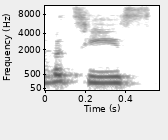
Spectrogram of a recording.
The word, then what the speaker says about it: Batteast: They can find me under Shanna Batteast. I know my name is interesting spelled, or so I'll spell it as B-A-T-T-E-A-S-T.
